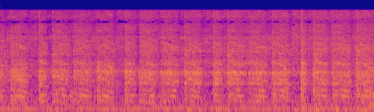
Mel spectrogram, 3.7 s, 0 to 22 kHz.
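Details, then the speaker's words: 2013 Chrysler 200 with 2.4 L engine at a police impound auction, jump box connected: starter cranks repeatedly with uneven pulses but the engine never catches or fires, cranking but not starting. "the 2.4 L engine on this one trying to start and not going to uh catch in fire so trying to but uh just not doing its thing on this one"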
